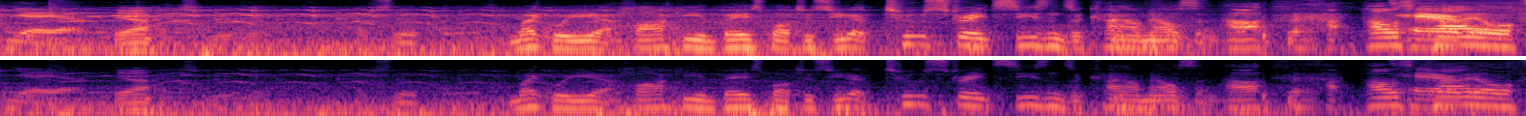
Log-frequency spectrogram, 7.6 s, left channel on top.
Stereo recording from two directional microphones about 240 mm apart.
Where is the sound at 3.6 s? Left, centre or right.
Right.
